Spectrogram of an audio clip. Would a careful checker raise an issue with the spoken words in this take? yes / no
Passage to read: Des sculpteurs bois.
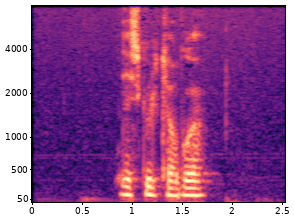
no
